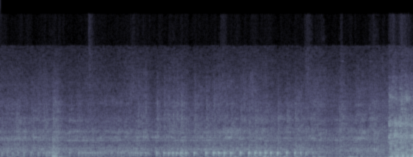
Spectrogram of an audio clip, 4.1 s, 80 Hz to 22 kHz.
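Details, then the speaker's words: 2021 Starcraft Autumn Ridge 26BHS travel trailer slide-out: motor hum turns into quick even clicking ratchet at full travel, the normal clutch slip that prevents over-extending or over-retracting; release the button when heard. "So you just want this to go out till it starts ratcheting. You'll hear it in a second. It does that going in and coming out, so you can't overextend or over retract it."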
